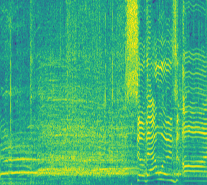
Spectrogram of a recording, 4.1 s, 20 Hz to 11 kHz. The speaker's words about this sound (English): Sunday, he celebrated his 365th jump into Lake Michigan, and a giant crowd came down to cheer him on.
